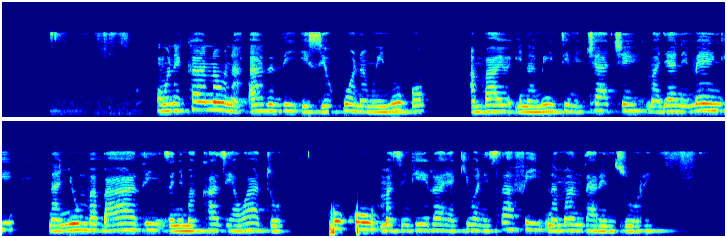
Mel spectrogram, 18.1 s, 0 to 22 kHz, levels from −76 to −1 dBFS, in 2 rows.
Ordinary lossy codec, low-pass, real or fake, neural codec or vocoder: AAC, 48 kbps; 7.2 kHz; real; none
